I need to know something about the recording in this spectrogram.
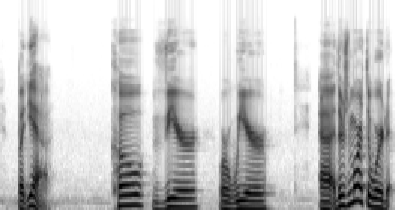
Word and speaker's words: vir: which is spelled v-i-r it looks like veer but they would have pronounced it weir and that means man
